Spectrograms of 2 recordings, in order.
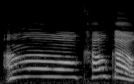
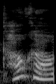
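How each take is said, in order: First: High, drawn-out sudden understanding; dawning realization. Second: Louder, higher puzzled repeat; puzzled echo. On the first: Mum spotting the statue her son meant, dawning realization. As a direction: let the penny drop, pitched high. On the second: Mum searching for what her son means, puzzled echo. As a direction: echo the word back, baffled. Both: Retold or imitated.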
